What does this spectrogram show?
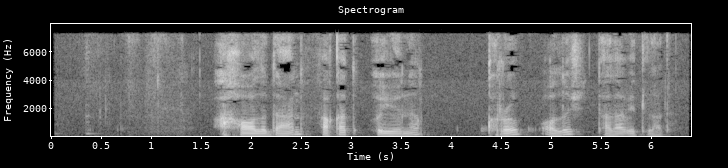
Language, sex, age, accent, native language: Uzbek, male, 18-24, Qashqadaryo, Uzbek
